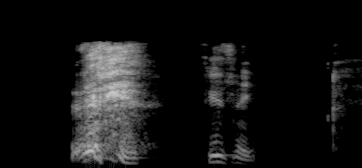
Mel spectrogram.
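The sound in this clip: A sneeze bursts out loudly and breathily, followed by a couple of short, softer vocal sounds and a faint trailing noise.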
